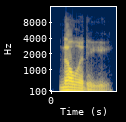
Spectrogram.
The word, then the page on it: nullity: American English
